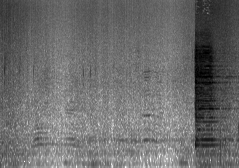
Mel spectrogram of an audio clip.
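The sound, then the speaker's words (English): A loud, sudden horn blast near the end, brash and harmonic like a big truck honking once, following a few seconds of low background murmur and faint traffic noise. “You see, it's like a big truck too. So like you you oh, heard he how, honked at Yes, he honked at her, and like look.”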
